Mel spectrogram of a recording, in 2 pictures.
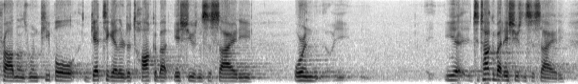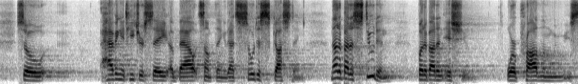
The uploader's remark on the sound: Live from GLSEN South Hadley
